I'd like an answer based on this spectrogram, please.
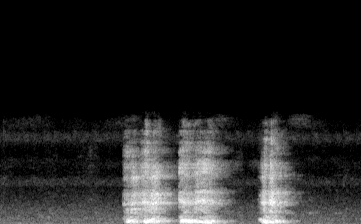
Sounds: Throat clearing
